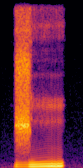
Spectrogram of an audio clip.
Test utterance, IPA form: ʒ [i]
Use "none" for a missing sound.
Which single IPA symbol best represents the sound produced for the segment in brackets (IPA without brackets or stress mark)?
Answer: i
